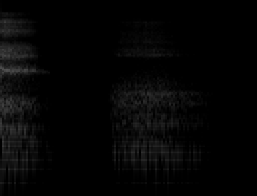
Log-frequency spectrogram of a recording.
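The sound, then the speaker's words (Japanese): Slow breathing out, heard as two soft airy breaths: a short one trailing off, a pause, then a longer, steady exhale of about a second. Both are quiet, with no voice. “ゆっくり吸って。ゆっくり吐いて、”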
